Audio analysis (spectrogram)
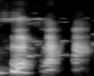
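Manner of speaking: high, trailing chuckle; mocking laugh. Real, not acted. Streamer laughing at a troll's comment, mocking laugh.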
